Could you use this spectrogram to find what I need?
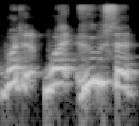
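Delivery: high, incredulous mock drill instructor; imitating a drill instructor cutting him off. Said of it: "And he's like".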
